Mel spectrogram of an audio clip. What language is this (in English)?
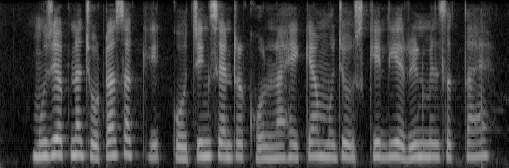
Hindi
